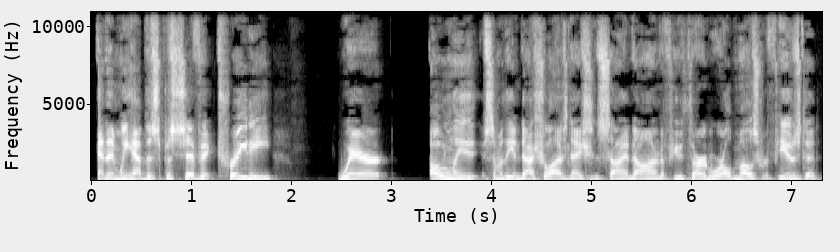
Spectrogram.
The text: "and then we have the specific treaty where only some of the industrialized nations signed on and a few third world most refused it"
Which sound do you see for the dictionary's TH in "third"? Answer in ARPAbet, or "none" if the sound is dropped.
TH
